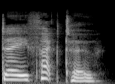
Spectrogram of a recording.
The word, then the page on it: de facto: British English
